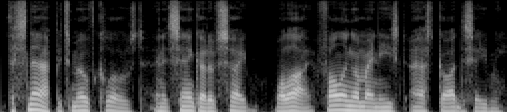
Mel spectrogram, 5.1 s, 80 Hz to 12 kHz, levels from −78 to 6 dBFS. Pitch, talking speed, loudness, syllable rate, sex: 120 Hz, 270 wpm, -17 LUFS, 5.8 syllables/s, male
